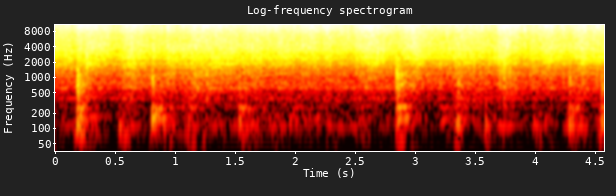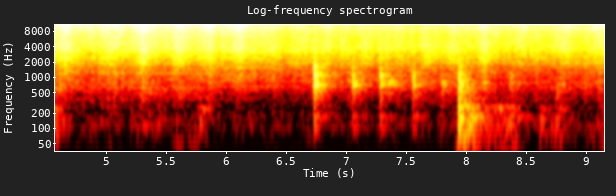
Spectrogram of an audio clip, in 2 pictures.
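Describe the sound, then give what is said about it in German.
Steady, loud sizzling of oil frying food in a wok, with repeated clanks and scrapes of a utensil stirring the food in the metal pan. No one speaks. “So, ein bisschen anbraten.”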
